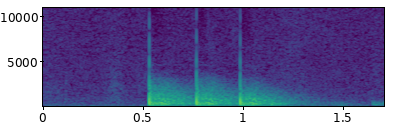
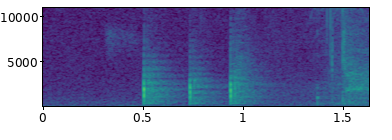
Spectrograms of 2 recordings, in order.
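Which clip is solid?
The second.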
